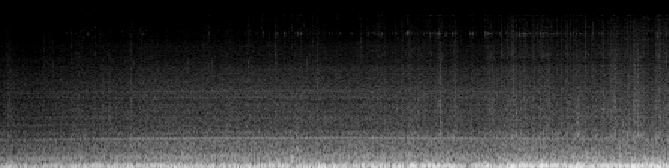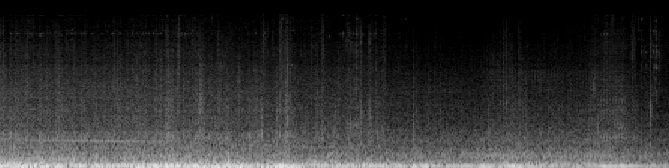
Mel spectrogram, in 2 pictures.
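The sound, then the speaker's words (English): A car engine runs with a steady, deep rumble and a faint whining tone over the first half, holding an even loudness until the sound cuts off at the end. “Engine stops, and recording as well.”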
